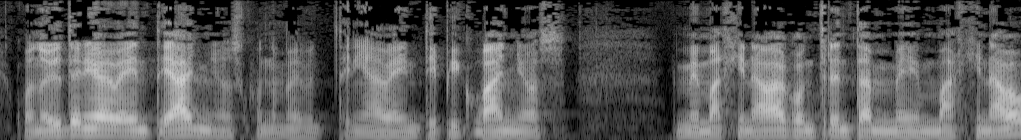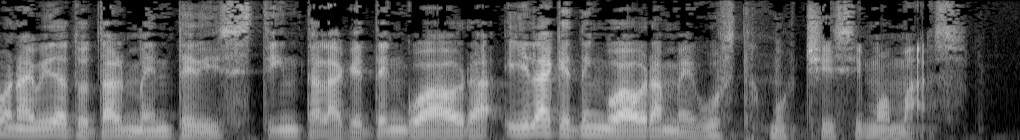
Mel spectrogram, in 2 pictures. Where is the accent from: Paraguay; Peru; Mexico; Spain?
Spain; Catalonia; yo soy catalán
